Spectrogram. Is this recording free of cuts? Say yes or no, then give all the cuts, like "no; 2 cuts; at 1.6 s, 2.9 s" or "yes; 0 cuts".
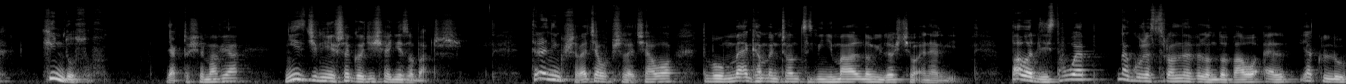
no; 3 cuts; at 6.1 s, 8.1 s, 10.6 s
